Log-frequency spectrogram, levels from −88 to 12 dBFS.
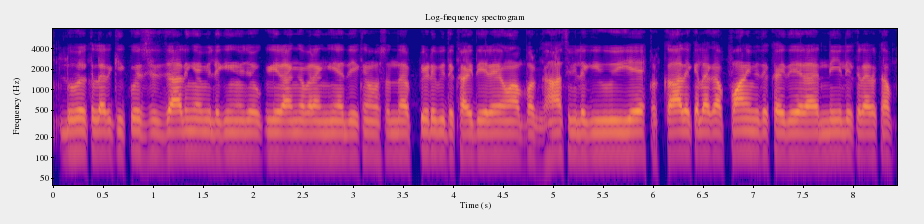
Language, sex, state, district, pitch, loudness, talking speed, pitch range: Hindi, male, Chhattisgarh, Korba, 120 Hz, -22 LUFS, 305 wpm, 115-120 Hz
